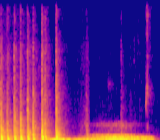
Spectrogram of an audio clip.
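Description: A drum roll sound effect: a fast run of drum strokes that ends in a final hit about two-thirds of a second in, which rings on for about a second before dying away.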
